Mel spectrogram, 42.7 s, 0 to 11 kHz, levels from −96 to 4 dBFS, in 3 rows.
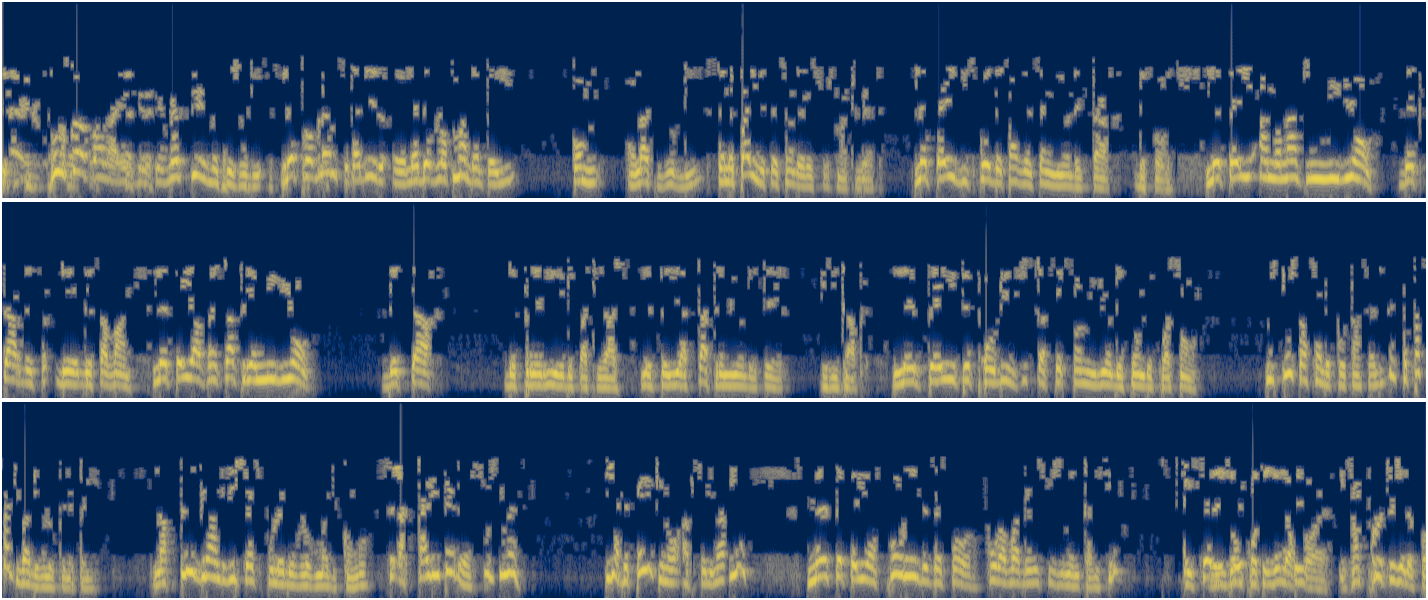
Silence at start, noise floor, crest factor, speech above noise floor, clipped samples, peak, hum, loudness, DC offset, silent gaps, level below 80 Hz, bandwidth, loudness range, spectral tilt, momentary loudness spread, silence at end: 0 s; -73 dBFS; 14 dB; 60 dB; under 0.1%; 0 dBFS; none; -14 LUFS; under 0.1%; none; -50 dBFS; 4.7 kHz; 3 LU; -9.5 dB/octave; 9 LU; 0 s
